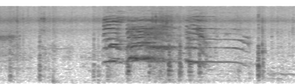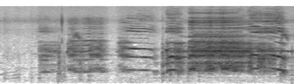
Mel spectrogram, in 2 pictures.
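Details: Green-legged red gamefowl near a jumbo pheasant, with clucking and drawn-out crows that rise and fall, the last crow loud and sustained over background clatter.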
